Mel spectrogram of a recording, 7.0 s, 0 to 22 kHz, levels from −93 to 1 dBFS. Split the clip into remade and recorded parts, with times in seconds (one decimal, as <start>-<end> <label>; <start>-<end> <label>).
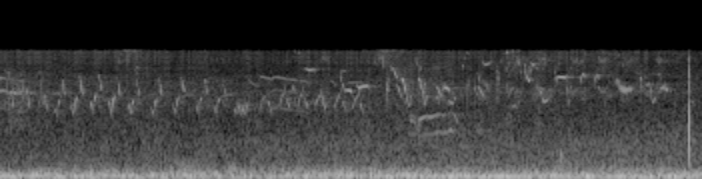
0.0-7.0 recorded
